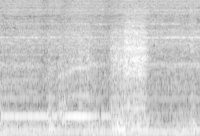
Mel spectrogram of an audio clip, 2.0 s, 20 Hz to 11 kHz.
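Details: Dialysis machine acid and bicarbonate pump (24V/5V): a steady mechanical hum with a grinding, rasping burst midway, an abnormal pump noise fault.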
